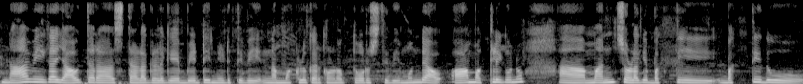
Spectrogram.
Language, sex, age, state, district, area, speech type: Kannada, female, 18-30, Karnataka, Chikkamagaluru, rural, spontaneous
